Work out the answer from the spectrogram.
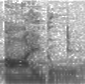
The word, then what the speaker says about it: Igor: It's pronounced Igor.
